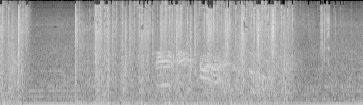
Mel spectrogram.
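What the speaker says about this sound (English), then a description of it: "I don't really have to do very much to kill people in this game. I can just shoot in their general direction." Rapid gunfire in the space video game Starfield crackles in quick bursts, a steady mid-loud barrage with a low continuous drone beneath it.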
